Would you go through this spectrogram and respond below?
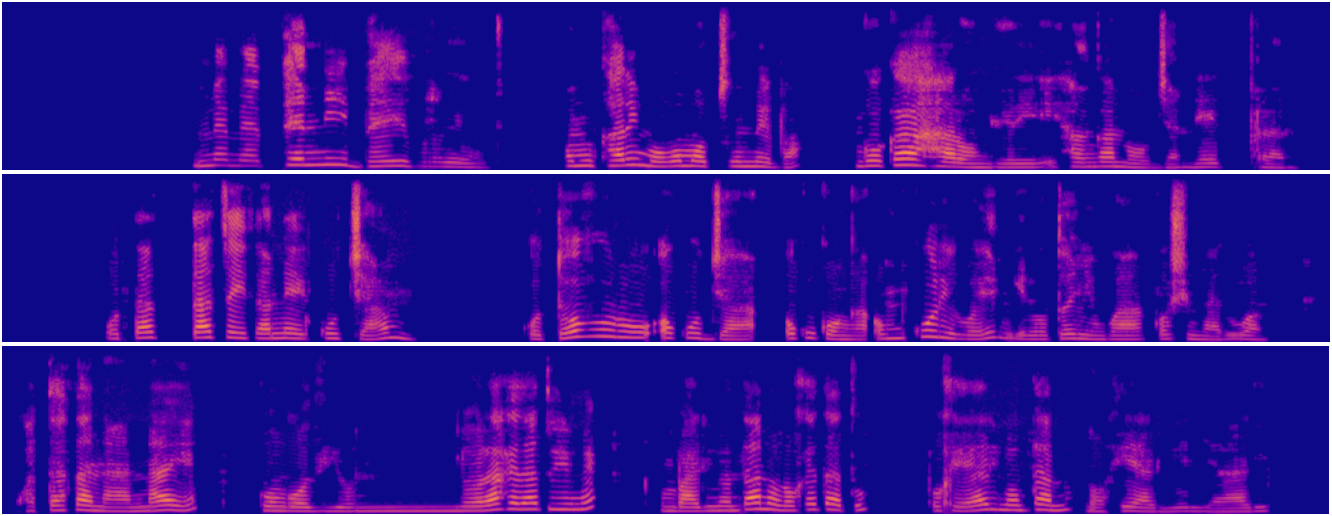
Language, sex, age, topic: Oshiwambo, male, 18-24, finance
